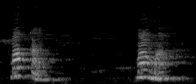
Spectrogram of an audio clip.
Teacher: Yang pertama ada konsonan nasal bilabial, yaitu bunyi yang dihasilkan dengan menutup kedua bibir lalu dikeluarkan secara tiba-tiba melalui rongga hidung. Jadi udara itu keluar tidak melalui mulut tetapi dari rongga hidung. Pada bunyi ini disimbolkan dengan huruf M.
